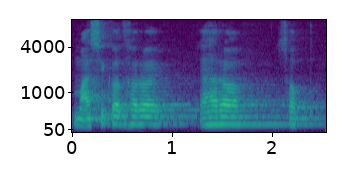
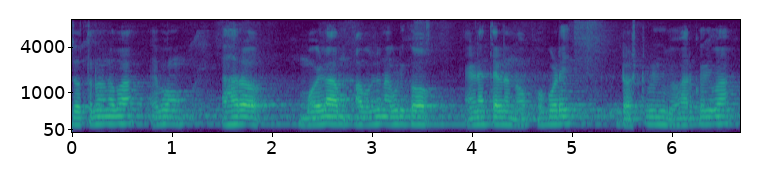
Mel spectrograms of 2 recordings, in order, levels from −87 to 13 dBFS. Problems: low volume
